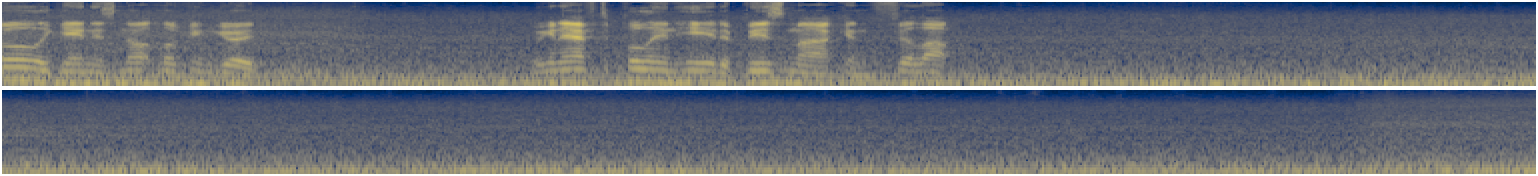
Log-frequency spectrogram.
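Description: A truck engine rumbles steadily.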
